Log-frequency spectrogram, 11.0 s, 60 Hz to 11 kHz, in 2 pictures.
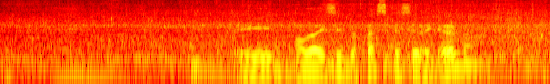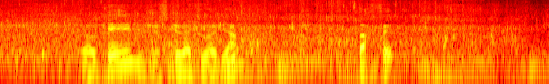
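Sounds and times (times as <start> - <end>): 
river water rushing while crossing on foot: 0.0 - 10.9
speech: 2.4 - 5.0, 6.3 - 8.5, 9.1 - 9.6.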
